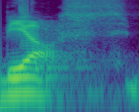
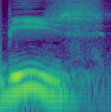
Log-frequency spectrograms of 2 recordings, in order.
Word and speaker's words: Beas: to a place called Beas, B-E-A-S, Beas. When he used to fly over the map, he would look at the map, he used to pronounce it bees and miss it.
